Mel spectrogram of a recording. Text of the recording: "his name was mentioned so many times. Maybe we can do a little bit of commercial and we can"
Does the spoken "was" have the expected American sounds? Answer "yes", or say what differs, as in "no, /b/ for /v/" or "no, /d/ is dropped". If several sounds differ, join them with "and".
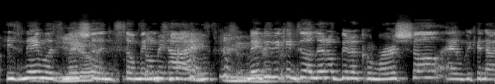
yes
